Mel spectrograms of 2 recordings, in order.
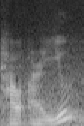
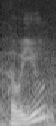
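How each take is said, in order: First: The words are said separately and slowly. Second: The words are run together quickly. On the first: The speaker calls it wrong. "Bukan how are you" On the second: The speaker calls it right. "cepat ... tapi how are you"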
